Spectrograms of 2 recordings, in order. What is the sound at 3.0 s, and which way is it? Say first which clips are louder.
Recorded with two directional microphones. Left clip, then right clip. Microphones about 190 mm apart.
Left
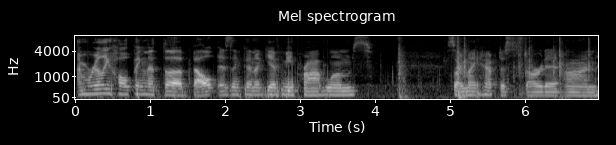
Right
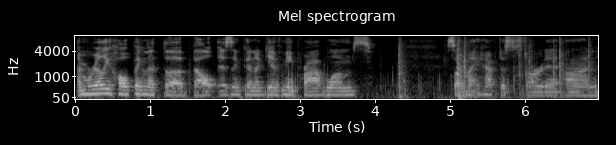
Speech: left 2 dB; 15° right (ahead or behind).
